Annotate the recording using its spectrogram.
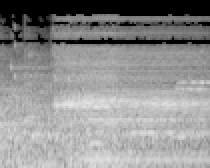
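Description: Gymnasium scoreboard horn sounding a steady, loud tone from about half a second in, over gym noise of voices and a bouncing basketball; the clock has run out.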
